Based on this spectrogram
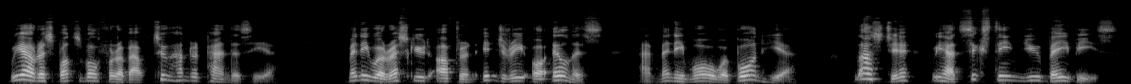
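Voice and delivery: a hint of a polite guide addressing the group; lightly voiced Dr. Ling. A narrator's reading. Doctor Ling explains.

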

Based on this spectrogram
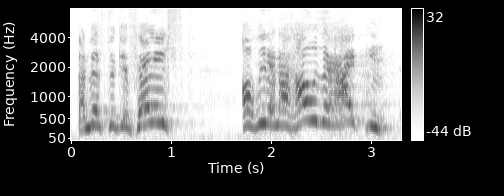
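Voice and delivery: building to a high, loud, fast shout; furious shout. Acted. Chief witch chasing the little witch away, rising furious shout. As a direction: drive her out furiously.

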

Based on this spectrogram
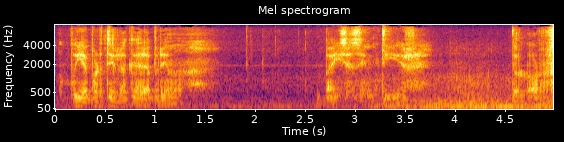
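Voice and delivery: hushed mock threat; menacing whisper.

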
